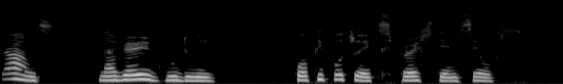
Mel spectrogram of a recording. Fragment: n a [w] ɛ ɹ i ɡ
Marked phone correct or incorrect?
incorrect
